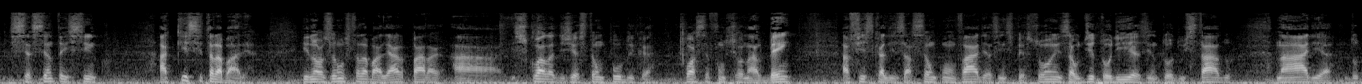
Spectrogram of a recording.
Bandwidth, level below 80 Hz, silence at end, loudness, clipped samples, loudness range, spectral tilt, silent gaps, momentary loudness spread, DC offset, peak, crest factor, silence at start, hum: 11.5 kHz; -30 dBFS; 0 s; -23 LUFS; under 0.1%; 1 LU; -5.5 dB/octave; none; 10 LU; under 0.1%; -2 dBFS; 20 dB; 0 s; none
